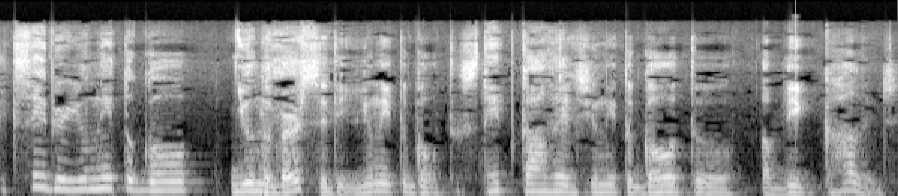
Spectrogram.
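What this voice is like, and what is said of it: Put-on thick Filipino accent. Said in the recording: “My grandparents are Filipino. I'm Filipino, so don't think this is racist, but they have, the thick accent.”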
